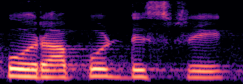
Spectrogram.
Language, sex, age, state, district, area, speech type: Goan Konkani, female, 18-30, Goa, Bardez, urban, spontaneous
